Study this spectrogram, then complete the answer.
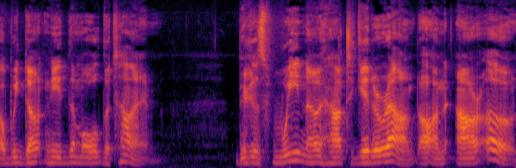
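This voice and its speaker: Ordinary pitch movement in a male voice of medium pitch. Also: moderate pace. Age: 60s. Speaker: tour company CEO and tour host. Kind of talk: promotional monologue. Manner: halting.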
